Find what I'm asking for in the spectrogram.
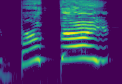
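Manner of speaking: loud upset protest; tearful shout. Acted. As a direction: cry out against it. Distraught over his death.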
